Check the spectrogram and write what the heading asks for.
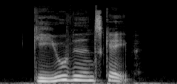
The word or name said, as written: geovidenskab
